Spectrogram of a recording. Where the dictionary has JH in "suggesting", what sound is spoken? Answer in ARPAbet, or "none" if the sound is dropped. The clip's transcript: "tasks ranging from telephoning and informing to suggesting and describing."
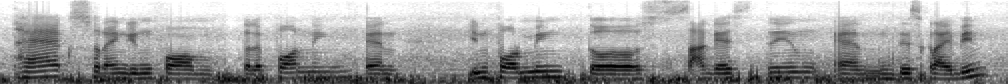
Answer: none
